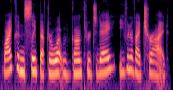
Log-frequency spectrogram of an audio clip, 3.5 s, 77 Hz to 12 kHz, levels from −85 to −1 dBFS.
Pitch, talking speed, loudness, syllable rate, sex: 210 Hz, 260 wpm, -19 LUFS, 5.6 syllables/s, female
